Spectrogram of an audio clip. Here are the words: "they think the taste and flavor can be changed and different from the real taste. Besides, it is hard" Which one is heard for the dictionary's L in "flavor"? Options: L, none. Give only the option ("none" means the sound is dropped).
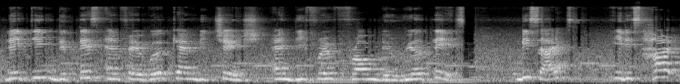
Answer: none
